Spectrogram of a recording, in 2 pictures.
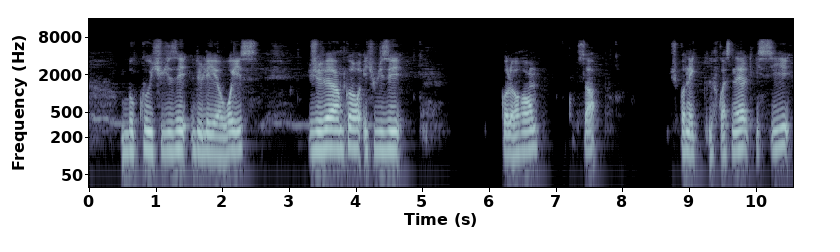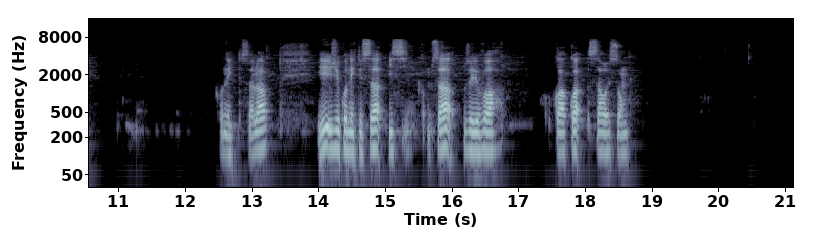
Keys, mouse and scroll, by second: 0.6-1.4 scroll down 1, 1.4-2.1 scroll down 1, 2.1-3.2 scroll down 1, 3.2-4.9 scroll down 1, 4.9-5.6 scroll down 1, 5.6-6.2 scroll down 1, 9.1-11.5 drag, 12.6 click, 17.0 click, 17.3 scroll down 5, 17.5-18.6 middle drag, 18.6 click.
